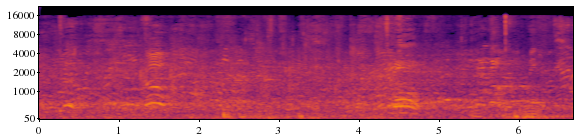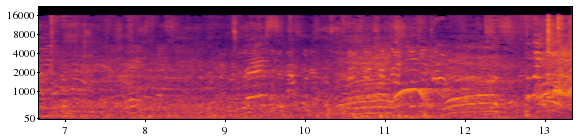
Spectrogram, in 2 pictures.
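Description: Spectators cheer and shout in a large echoing hall.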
